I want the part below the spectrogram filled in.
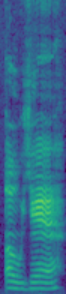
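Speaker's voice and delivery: low lightly voiced werewolf. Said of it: "should I do a werewolf voice".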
